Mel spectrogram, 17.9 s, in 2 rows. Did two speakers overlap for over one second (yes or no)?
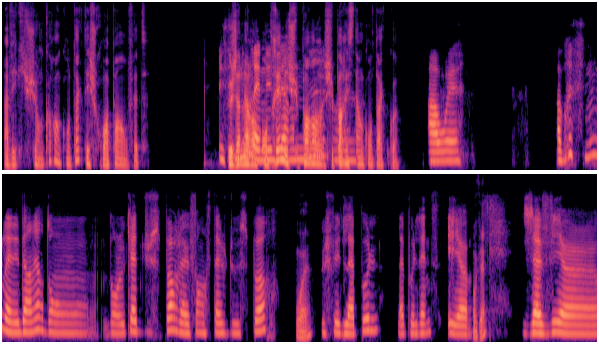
yes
